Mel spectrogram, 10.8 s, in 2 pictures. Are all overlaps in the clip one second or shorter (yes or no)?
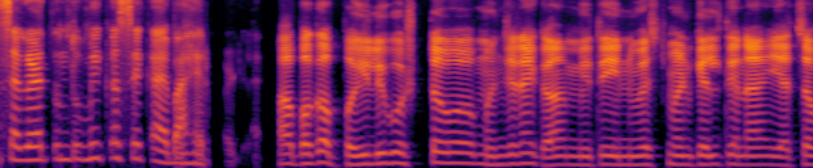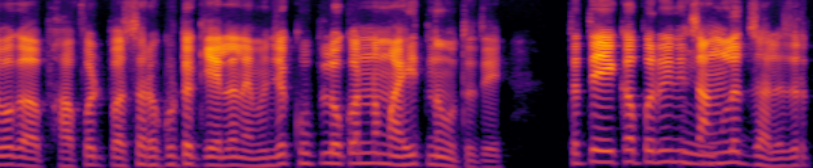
yes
